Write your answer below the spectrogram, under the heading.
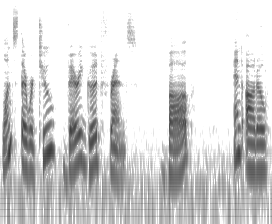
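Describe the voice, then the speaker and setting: Female picture-book reader, slow and deliberate, expressive narration for young children. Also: fairly low pitch, gravelly, husky. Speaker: storybook reader.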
